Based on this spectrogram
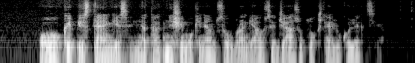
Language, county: Lithuanian, Marijampolė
